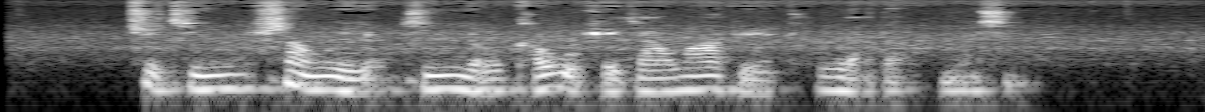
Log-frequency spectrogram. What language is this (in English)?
Chinese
